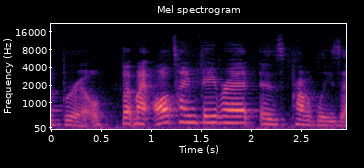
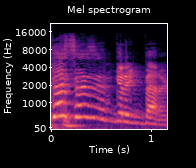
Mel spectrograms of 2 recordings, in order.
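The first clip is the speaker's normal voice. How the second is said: laughing; 8 semitones higher, 9 dB louder than usual. Real, not acted. Laughing at co-host.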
